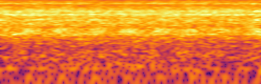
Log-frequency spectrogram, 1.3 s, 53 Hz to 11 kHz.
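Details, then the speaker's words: Ford truck with about 107,000 miles (ICP sensor in valve cover), warm-up pending: even, steady low diesel idle with no knocks or misses after a no-start diagnosis with an IPR code 26. Possible weak injectors suspected. Normal idle. "now watch for that IPR to go down actually doesn't sound real bad right now it sounds pretty good"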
